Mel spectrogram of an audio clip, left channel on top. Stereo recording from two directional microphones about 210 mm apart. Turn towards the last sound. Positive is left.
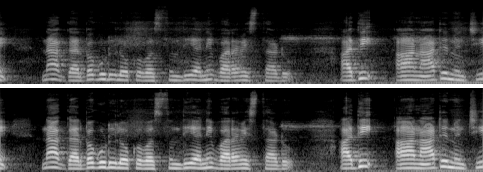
turn(degrees=-25)  # may be behind; listen again after turning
